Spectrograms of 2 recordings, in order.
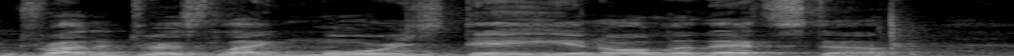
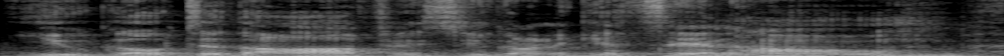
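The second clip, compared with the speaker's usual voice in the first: electrolarynx coach; 3 dB quieter than usual. Retold or imitated. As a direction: coach barking orders through a throat voice box, very low and buzzy. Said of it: "he talked like this".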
